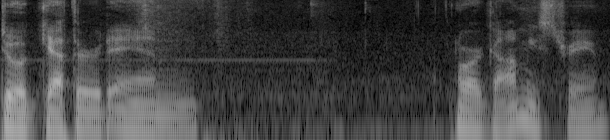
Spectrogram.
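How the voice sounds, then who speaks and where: A soft-spoken man with a fairly low pitch, a relaxed tone and fairly even intonation. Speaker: live streamer. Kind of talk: casual stream sign-off.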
